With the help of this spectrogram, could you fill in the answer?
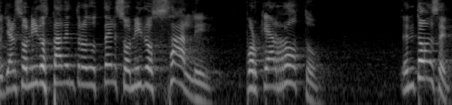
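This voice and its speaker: Woman pastor, Panamanian Spanish accent, sermon delivery, bright and piercing. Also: high voice, long reverb tail. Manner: forceful, loud preaching voice; calls on the congregation to repeat.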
